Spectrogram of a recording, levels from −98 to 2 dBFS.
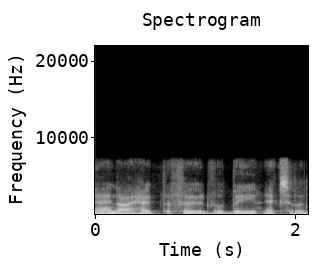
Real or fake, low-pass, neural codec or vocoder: fake; 7.2 kHz; codec, 24 kHz, 6 kbps, HILCodec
